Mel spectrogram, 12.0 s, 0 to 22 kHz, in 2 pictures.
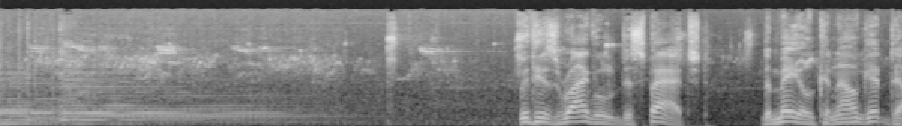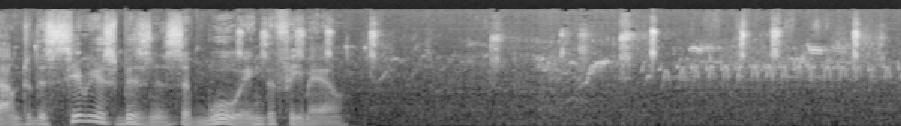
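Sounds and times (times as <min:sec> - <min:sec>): bird trill: 0:00.0 - 0:12.0
small birds chirping: 0:00.0 - 0:12.0.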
